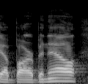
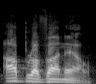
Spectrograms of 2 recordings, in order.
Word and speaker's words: Abravanel: to a yeshiva, they'll say Abarbanel. There's a popular song, Abarbanel. Ba ba ba, Abarbanel. You've heard it. But the probably correct, I'm following Netanyahu here, probably correct is Abravanel. That's probably how he pronounced it, more or less, with my Canadian accent.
